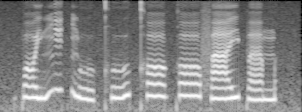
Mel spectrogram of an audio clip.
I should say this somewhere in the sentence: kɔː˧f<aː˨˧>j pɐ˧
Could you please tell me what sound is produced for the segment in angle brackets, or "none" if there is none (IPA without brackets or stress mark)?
aː˨˧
